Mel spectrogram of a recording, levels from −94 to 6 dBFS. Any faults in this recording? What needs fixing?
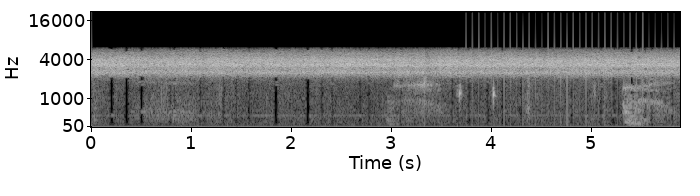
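Periodic USB or driver dropouts run from 3.75 s to 5.83 s. Regular ticks repeat every 0.063 s, about thirty in all. Each time, roughly a millisecond of audio is skipped. Something is blocking the bus or driver on a fixed cycle. To prevent this, remove the background task stalling the USB bus, or enlarge the audio buffer.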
